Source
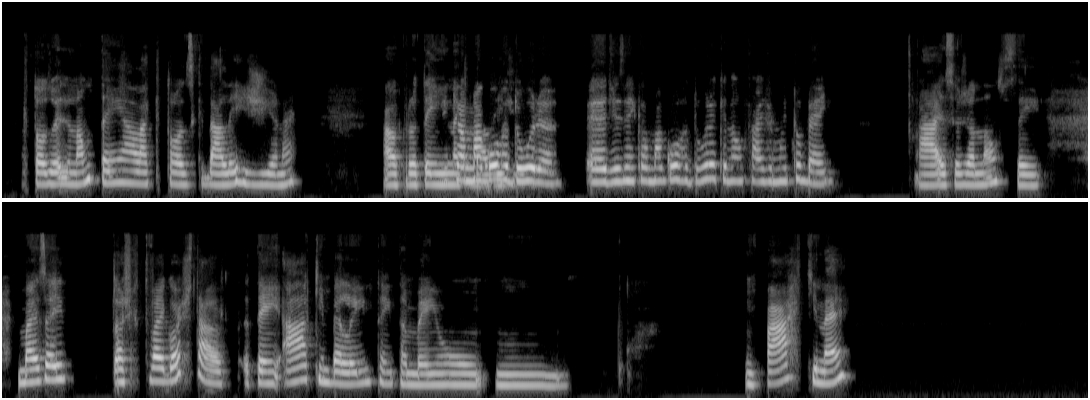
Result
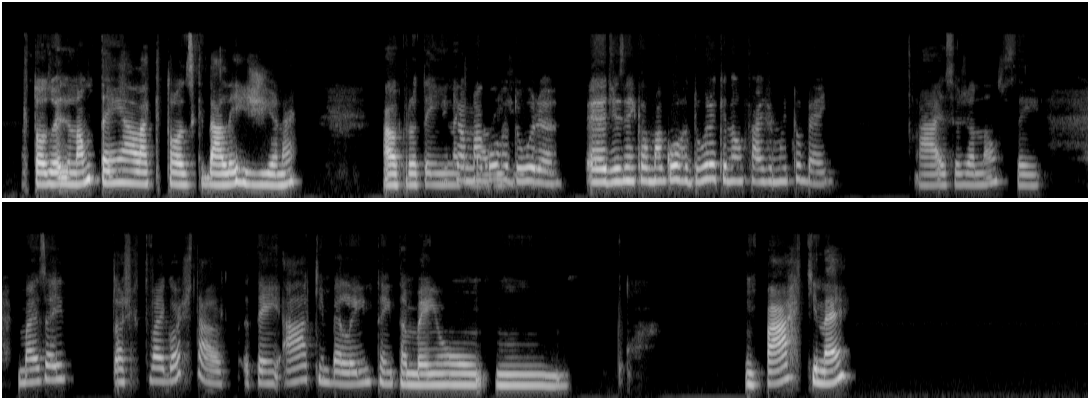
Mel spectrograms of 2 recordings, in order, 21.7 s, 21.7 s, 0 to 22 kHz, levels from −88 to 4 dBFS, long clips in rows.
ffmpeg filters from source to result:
-af "volume=26dB,afade=t=out:st=3.85:d=0.41:silence=0.223872,afade=t=in:st=5.12:d=0.91:silence=0.281838,afade=t=out:st=7.04:d=1.07:silence=0.281838,afade=t=in:st=14.16:d=0.78:silence=0.354813"

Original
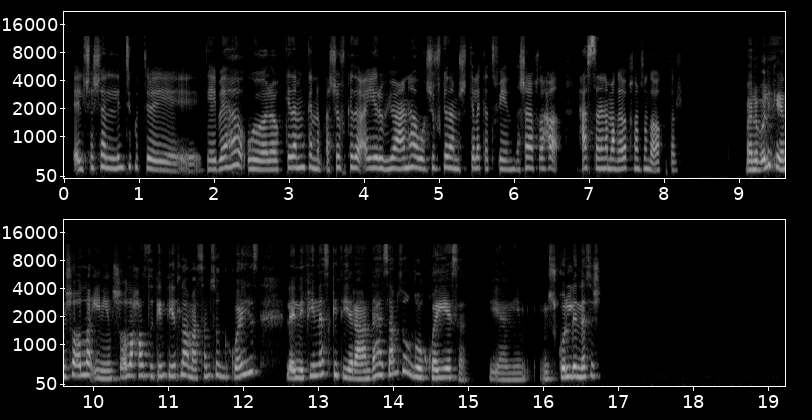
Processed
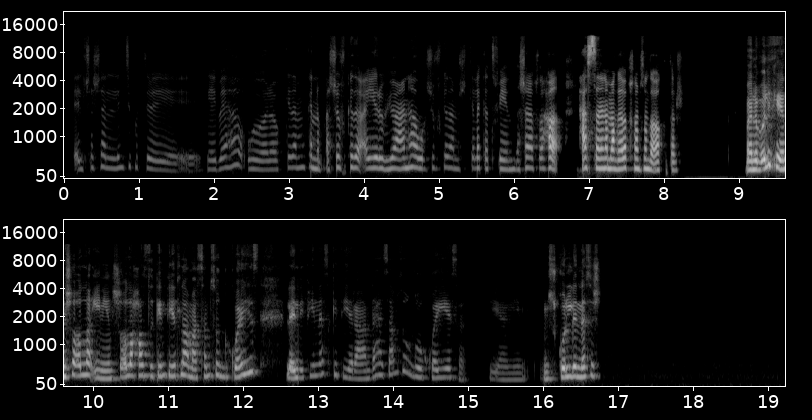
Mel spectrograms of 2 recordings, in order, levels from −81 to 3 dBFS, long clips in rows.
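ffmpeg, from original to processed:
-af "asetnsamples=n=441:p=0,asendcmd='3.29 volume volume -4.5dB;4.78 volume volume -14dB;5.51 volume volume -3.5dB;6.46 volume volume 8dB;9.69 volume volume 0dB;12.74 volume volume -12dB;16.02 volume volume 1dB',volume=-15.5dB"

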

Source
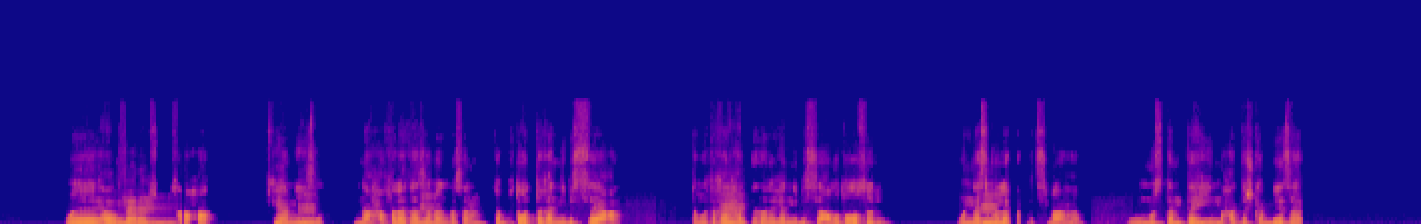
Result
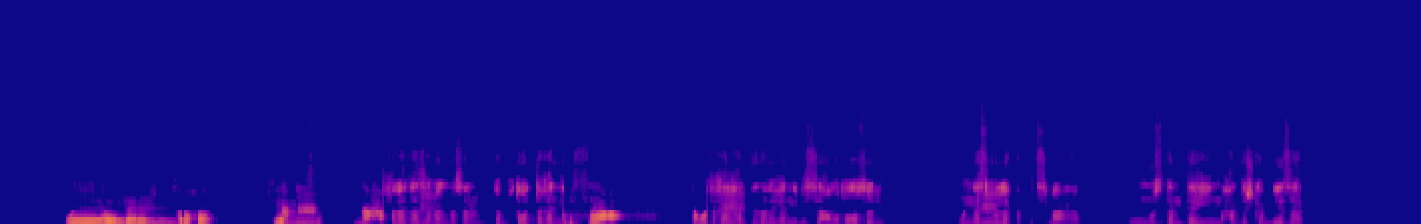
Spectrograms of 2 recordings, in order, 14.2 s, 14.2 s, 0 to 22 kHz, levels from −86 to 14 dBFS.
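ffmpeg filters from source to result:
-af "asetnsamples=n=441:p=0,asendcmd='2.83 bandpass f 1400;3.83 bandpass f 3700;5.64 bandpass f 960;7.07 bandpass f 3600',bandpass=f=540:t=q:w=7.5:csg=0"

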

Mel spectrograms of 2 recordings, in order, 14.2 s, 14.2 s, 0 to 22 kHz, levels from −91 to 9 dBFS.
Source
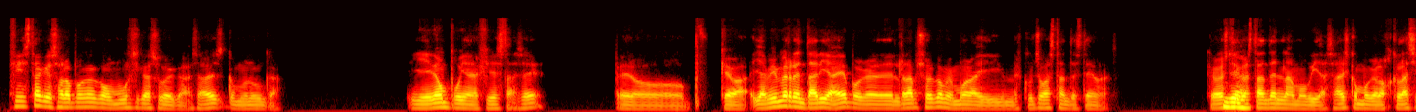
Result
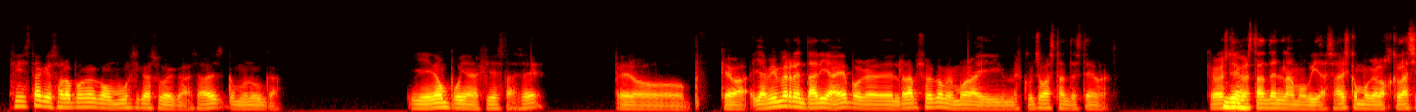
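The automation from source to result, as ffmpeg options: -af "asetnsamples=n=441:p=0,asendcmd='5.31 lowpass f 2900;6.56 lowpass f 1400;7.28 lowpass f 2300;8.69 lowpass f 1500;9.68 lowpass f 3300;12.47 lowpass f 5200',lowpass=1.2k"

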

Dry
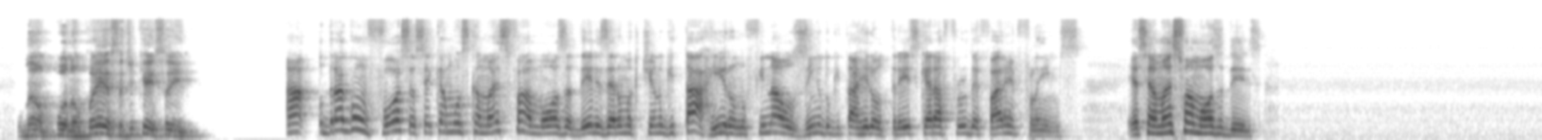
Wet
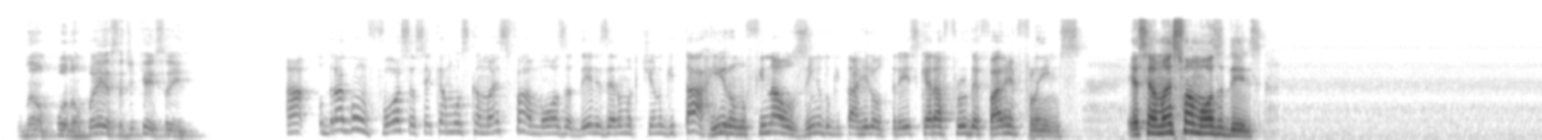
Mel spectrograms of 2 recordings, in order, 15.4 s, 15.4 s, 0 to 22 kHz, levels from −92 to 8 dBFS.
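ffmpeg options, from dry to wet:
-af "volume=9.5dB,afade=t=in:st=6.65:d=0.8:silence=0.281838,afade=t=out:st=7.45:d=0.98:silence=0.446684,afade=t=in:st=9.09:d=0.54:silence=0.354813,afade=t=in:st=10.2:d=1.25:silence=0.473151"

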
